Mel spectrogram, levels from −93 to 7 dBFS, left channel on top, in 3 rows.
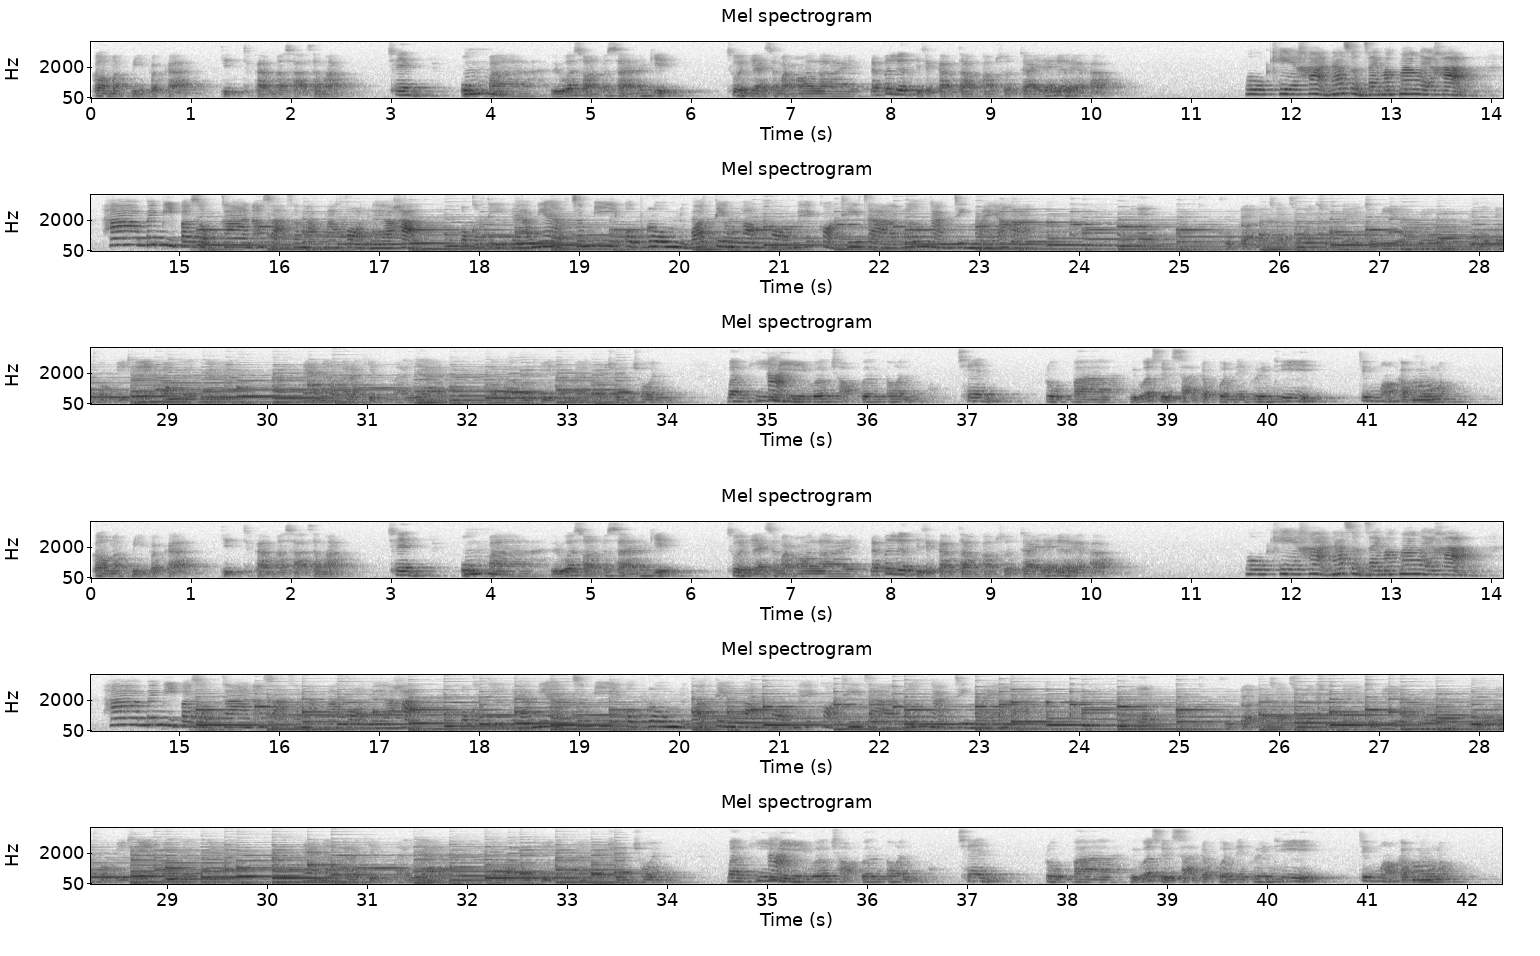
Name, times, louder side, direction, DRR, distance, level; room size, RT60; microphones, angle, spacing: voice 1, 0.0-1.0 1.3-2.5 3.0-3.3 3.7-5.7 6.4-10.1 24.5-24.7 25.4-29.8 30.3-31.8 32.2-34.0 34.6-36.5 36.9-37.3 37.8-40.4 40.9-41.7, equal, 5° left, -3 dB, 0.6 m, -26 dB
voice 2, 3.7-4.1 11.5-13.8 14.2-17.4 17.8-23.6 35.0-35.2 41.4-41.7, left 2 dB, 50° left, 1 dB, 0.4 m, -22 dB
sound 1, 15.1-33.6, right 3 dB, 75° right, 0.5 m, -22 dB
3.2 x 2.3 x 3.0 m, 0.69 s
head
